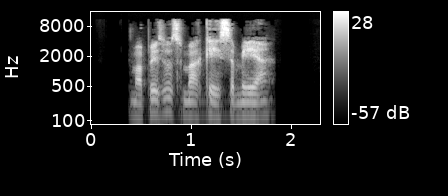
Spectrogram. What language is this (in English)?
Nawdm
